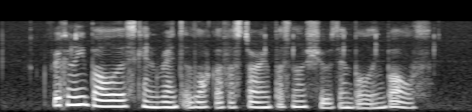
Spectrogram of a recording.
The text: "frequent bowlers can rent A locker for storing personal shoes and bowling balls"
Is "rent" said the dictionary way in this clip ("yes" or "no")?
yes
